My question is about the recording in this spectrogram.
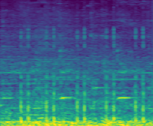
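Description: Dancing Drums video slot machine spinning its reels: the game's music with a quick, even tapping beat of about three or four strokes a second and short chime notes.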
